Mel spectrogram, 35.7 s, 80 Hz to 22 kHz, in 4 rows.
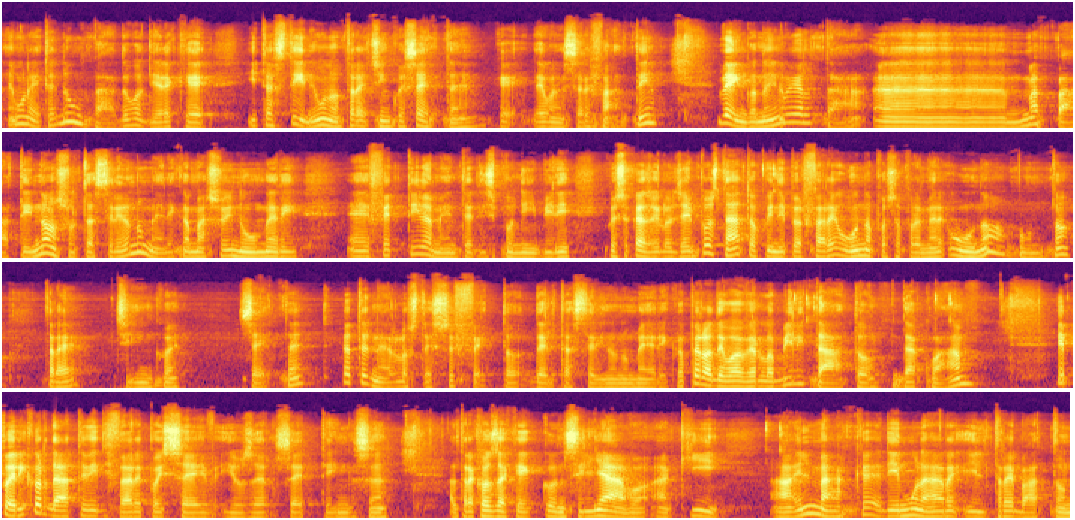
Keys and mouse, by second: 16.7 KP_1, 18.1 KP_3, 18.8 KP_5, 20.0 KP_7, 24.5-27.7 drag.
